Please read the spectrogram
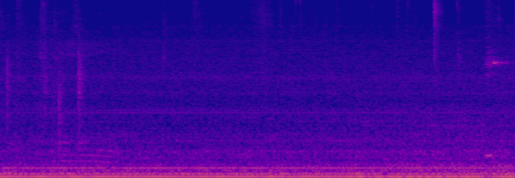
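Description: A steady low hum fills the room, with a few faint clicks and rustles of things being handled, about a second in and again near the end.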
